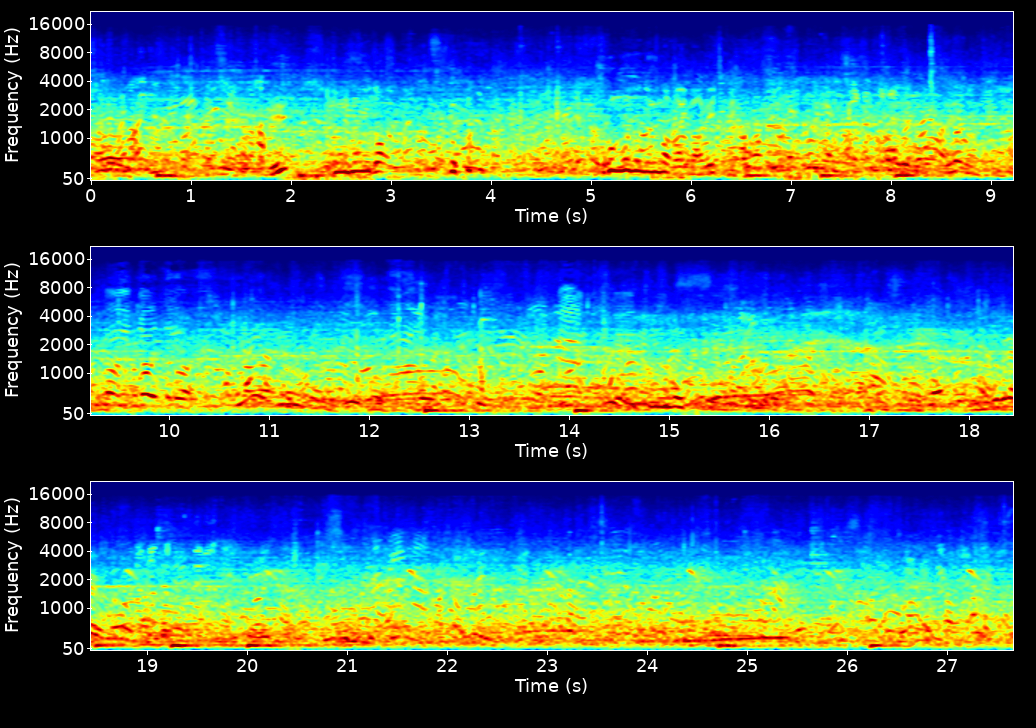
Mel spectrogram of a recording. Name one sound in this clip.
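A large crowd of men and women chatters and murmurs all around, outdoors.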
